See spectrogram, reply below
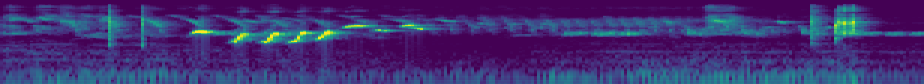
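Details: Shama fiercely answering a lure recording: a few sharp clicks, then a rapid run of downslurred whistles, fading into a fast high buzzy twitter and a final click.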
